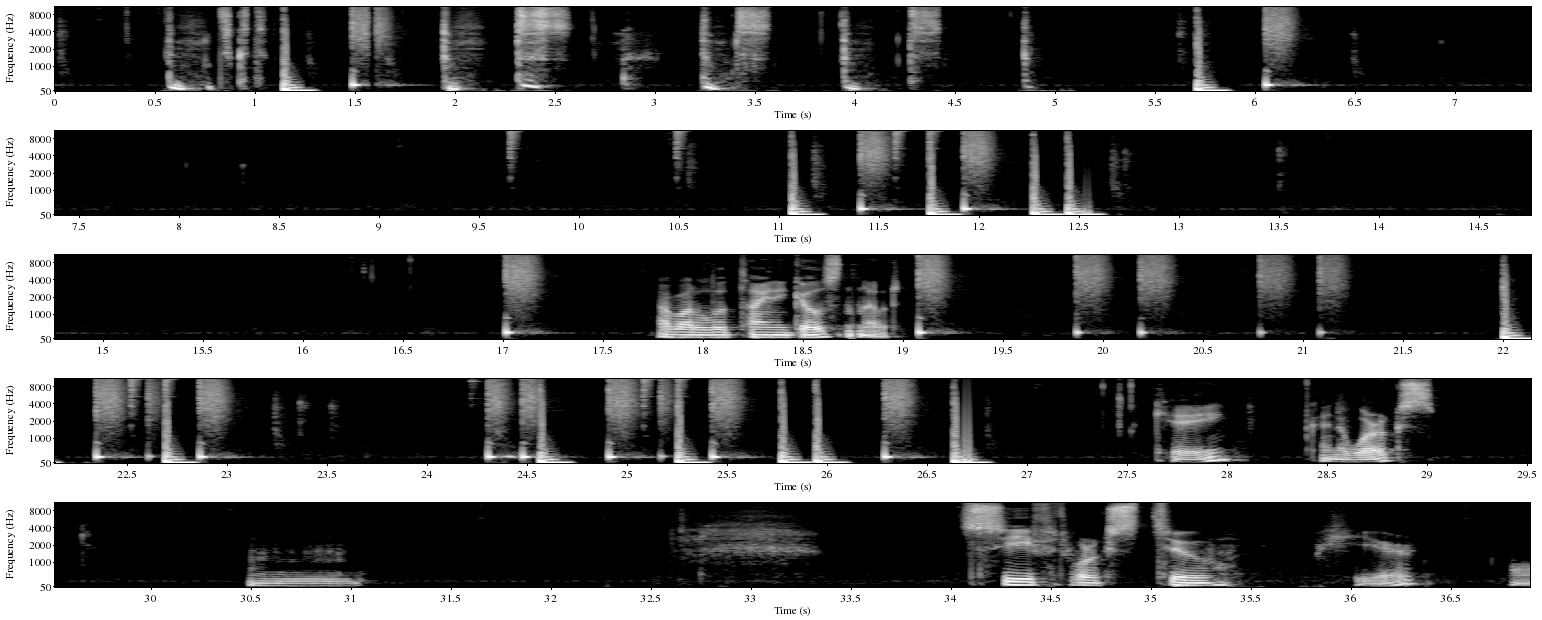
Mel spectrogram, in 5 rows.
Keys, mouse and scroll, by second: 0.1 shift+click, 0.4 shift+right click, 0.9 shift+click, 1.1 shift+space, 1.8 shift+d, 3.0 click, 4.1 ctrl+y, 5.5 click, 5.6 space, 6.4 space, 7.8-9.2 drag, 9.5 click, 10.3 click, 10.9 click, 11.1 space, 12.5 space, 12.8 ctrl+scroll down 2, 13.4 ctrl+g, 13.6 ctrl+click, 14.8 d, 15.5 click, 16.5 ctrl+scroll up 2, 16.9 ctrl+click, 17.6 click, 19.0 click, 19.4-19.8 scroll down 2, 19.8 click, 20.2 click, 20.4-20.7 scroll down 2, 20.7 click, 21.8 click, 22.0 space, 23.2 space, 23.5 g, 23.6 ctrl+scroll down 2, 24.1 ctrl+click, 24.3 space, 26.0 ctrl+scroll down 2, 26.5 ctrl+scroll up 2, 26.7 ctrl+space, 27.0 ctrl+click, 27.8 ctrl+click, 28.6 ctrl+y, 30.1-30.6 ctrl+drag, 31.1 click, 32.3 ctrl+click, 33.8-36.8 ctrl+drag.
